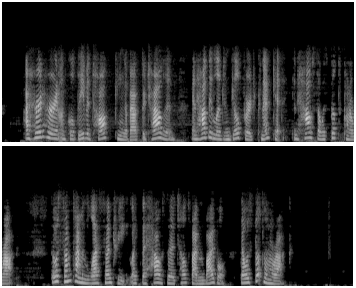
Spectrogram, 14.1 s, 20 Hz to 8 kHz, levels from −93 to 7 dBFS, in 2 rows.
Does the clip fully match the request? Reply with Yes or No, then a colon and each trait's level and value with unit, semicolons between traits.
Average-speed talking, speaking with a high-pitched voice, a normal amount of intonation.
No: fast, 215 wpm; high, 225 Hz; average, 4.7 semitones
